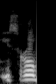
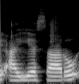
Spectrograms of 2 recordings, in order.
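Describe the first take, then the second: First: Isro read as a single word, "इसरो"; said as one word. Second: आईएसआरओ read as separate letters, ई-एस-आर-ओ; spelled letter by letter. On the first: Teacher showing students the right reading, as one word. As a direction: say isro whole, like a word, not letters. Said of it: "इनको पूरा ऐसे पढ़ते हैं". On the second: Teacher showing students the wrong way, letter by letter. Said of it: "ऐसे नहीं पढ़ेंगे". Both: Shown as a demonstration.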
